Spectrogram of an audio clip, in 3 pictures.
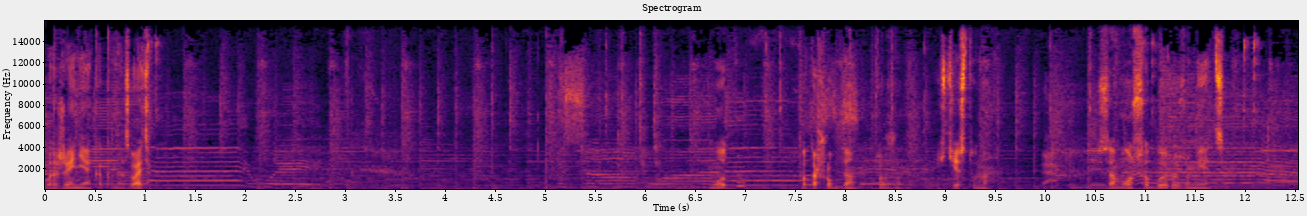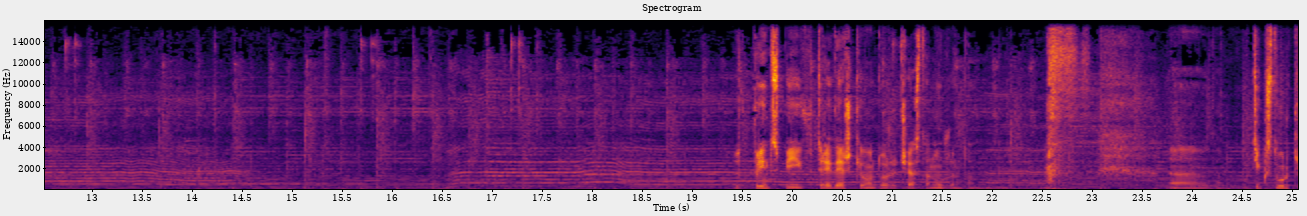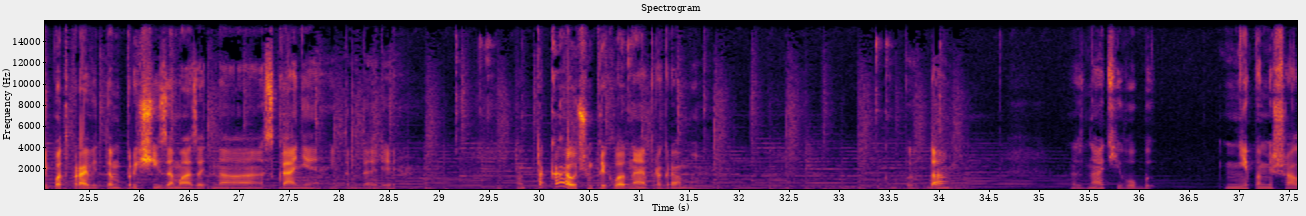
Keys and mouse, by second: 0.6 g, 4.4 middle click, 5.6 shift+middle click, 6.3 ctrl+s, 7.7 middle click, 8.8 middle click, 10.0 middle click, 11.1 c, 12.0 click, 13.9 f, 14.3-15.5 middle drag, 15.7 click, 16.3 middle click, 16.8 f, 17.4-20.5 middle drag, 21.0 click, 21.6-23.2 middle drag, 21.7 f, 24.3-29.3 middle drag, 29.3 click, 29.9 middle click, 31.4 middle click, 34.0-37.5 middle drag.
